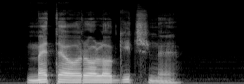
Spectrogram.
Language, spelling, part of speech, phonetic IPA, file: Polish, meteorologiczny, adjective, [ˌmɛtɛɔrɔlɔˈɟit͡ʃnɨ], Pl-meteorologiczny.ogg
